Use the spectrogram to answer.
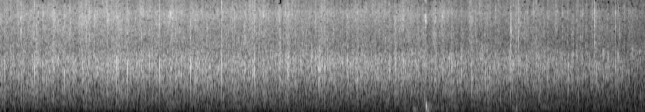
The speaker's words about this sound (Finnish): Aplodien kerran, tervetuloa.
